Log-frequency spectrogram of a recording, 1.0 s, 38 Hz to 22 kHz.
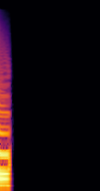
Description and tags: Synth Bass 017
A collection of Samples, sampled from the Nord Lead.
bass, lead, nord, synth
